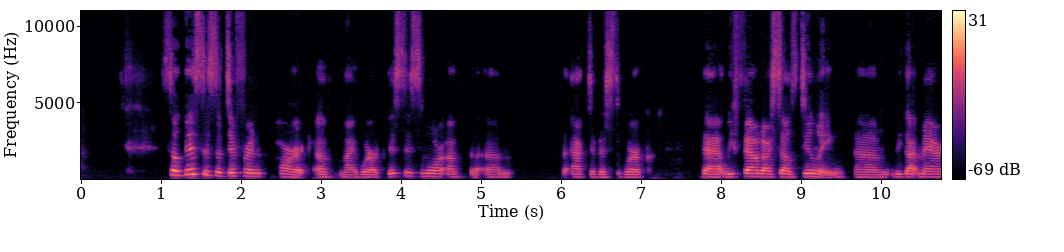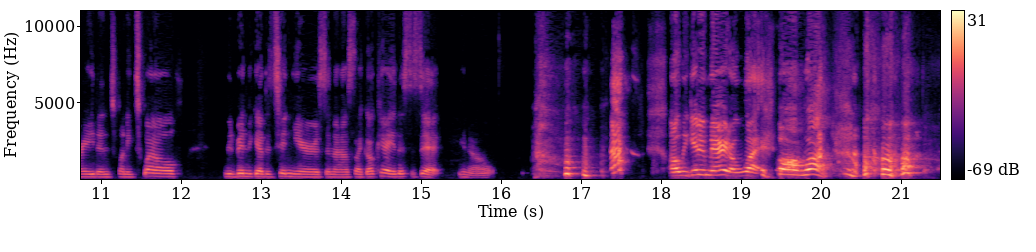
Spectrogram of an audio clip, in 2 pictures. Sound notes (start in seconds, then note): 16.0 all laugh; 20.2 chuckles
